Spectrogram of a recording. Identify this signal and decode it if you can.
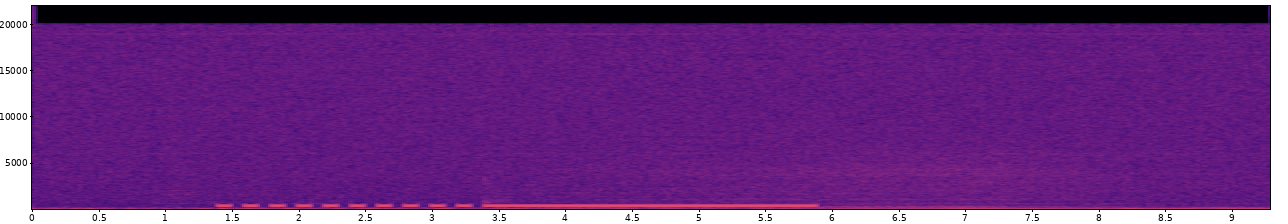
Telephone call progress tone (North American plan), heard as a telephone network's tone, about 350, 440 Hz, 0.1 s on and 0.1 s off, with street noise. Stutter dial tone.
